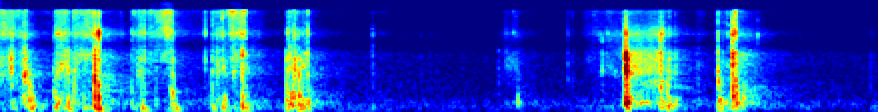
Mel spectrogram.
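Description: Tarot cards shuffled by hand in a few quick riffling bursts, close and fairly loud, separated by a short pause.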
